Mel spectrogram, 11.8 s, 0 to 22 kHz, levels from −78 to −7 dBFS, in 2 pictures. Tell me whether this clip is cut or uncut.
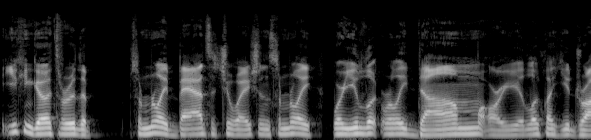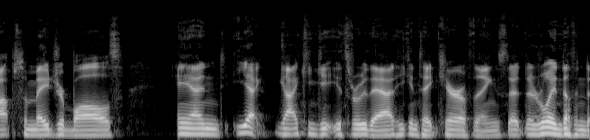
cut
